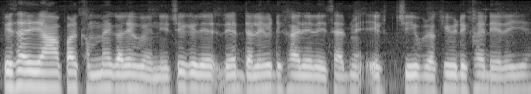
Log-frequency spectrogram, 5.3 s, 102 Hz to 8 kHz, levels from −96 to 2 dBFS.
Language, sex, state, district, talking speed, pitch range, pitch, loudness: Hindi, male, Madhya Pradesh, Katni, 315 wpm, 120-130 Hz, 125 Hz, -17 LUFS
